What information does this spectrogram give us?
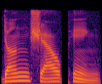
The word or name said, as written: Deng Xiaoping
